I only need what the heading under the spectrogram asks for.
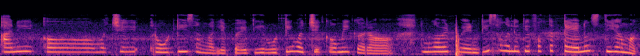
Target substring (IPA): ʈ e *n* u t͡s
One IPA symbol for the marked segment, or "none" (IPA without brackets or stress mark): n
